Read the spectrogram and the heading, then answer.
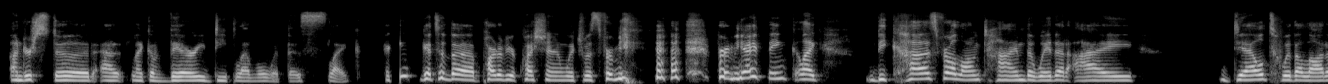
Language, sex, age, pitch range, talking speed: English, female, 20-39, 170-205 Hz, 185 wpm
